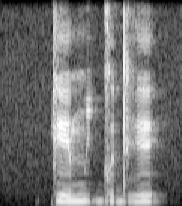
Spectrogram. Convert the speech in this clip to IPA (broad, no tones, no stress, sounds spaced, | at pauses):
k e m i ɡ ʊ dʱ ɪ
